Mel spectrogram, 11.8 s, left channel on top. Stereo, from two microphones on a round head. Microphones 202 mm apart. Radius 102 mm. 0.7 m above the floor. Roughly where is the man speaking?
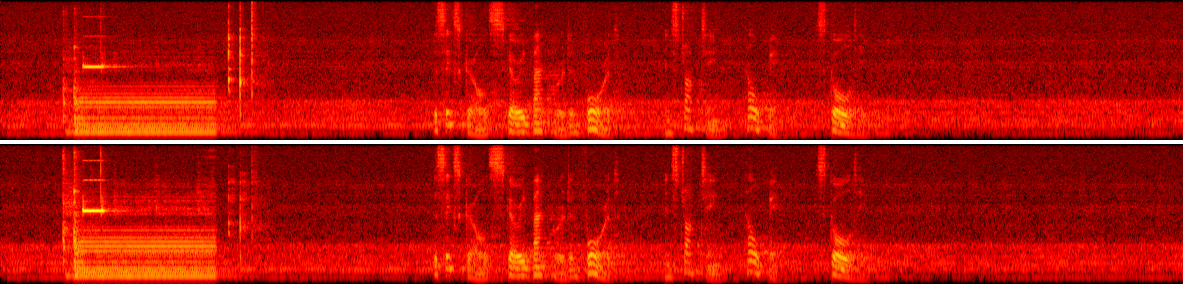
Right.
